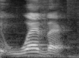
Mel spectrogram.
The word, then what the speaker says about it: weather: So in this word, you have E. Okay, you just say weather. You just pronounce it as E. And here, this TH as a voice TH. You got a voice TH here. You just say weather, weather, weather.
